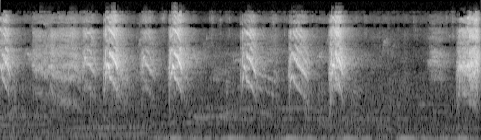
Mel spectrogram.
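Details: Parrots at home giving loud harsh squawks roughly every half second, each a grating slurred note dropping in pitch, several birds overlapping, faint room hum underneath.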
